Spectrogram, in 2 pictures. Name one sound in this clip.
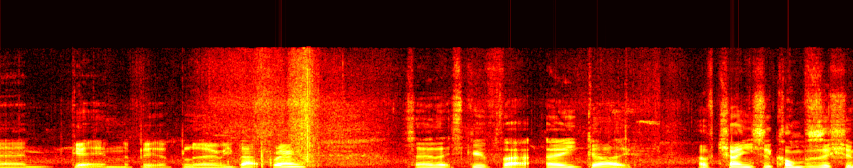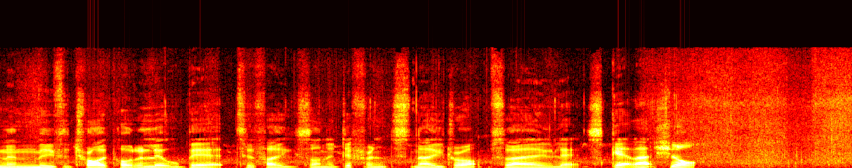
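A middle-aged man talks calmly and close to a microphone, outdoors.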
